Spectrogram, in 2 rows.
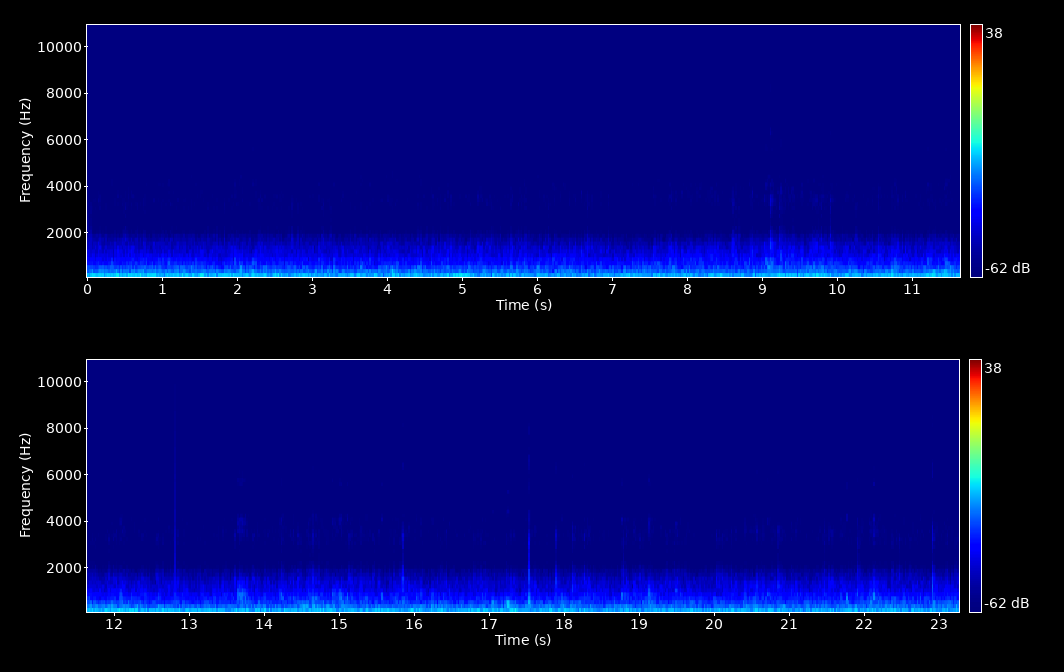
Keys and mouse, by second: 1.8 shift+middle click, 3.2 shift+middle click, 4.9 shift+middle click, 6.3 click, 8.0 middle click, 9.4 middle click, 10.6 click, 11.7 middle click, 12.6 KP_3, 13.8 g, 14.3 z, 15.8 click, 16.5 click, 18.2 g, 19.5 click, 20.3 click, 20.5 g, 21.3 click.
